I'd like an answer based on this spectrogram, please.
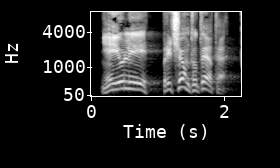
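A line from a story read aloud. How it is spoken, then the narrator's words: Shouted, father. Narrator (Russian): крикнул отец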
